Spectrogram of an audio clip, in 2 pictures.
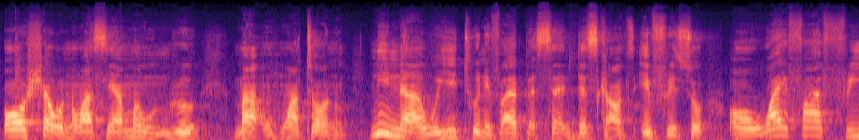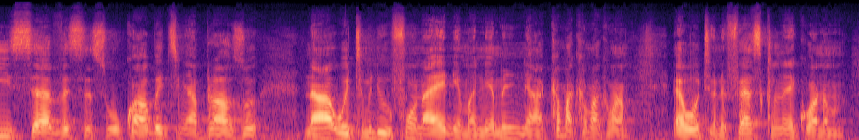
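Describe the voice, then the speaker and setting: A man with a Ghanaian English accent hosting a TV talk show, mixing English and Twi in brisk announcements. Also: medium pitch. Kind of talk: TV political talk show, closing with ads. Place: TV studio.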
